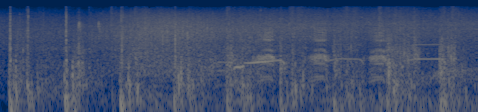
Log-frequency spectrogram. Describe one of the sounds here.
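Footsteps crunch on snow and grass.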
